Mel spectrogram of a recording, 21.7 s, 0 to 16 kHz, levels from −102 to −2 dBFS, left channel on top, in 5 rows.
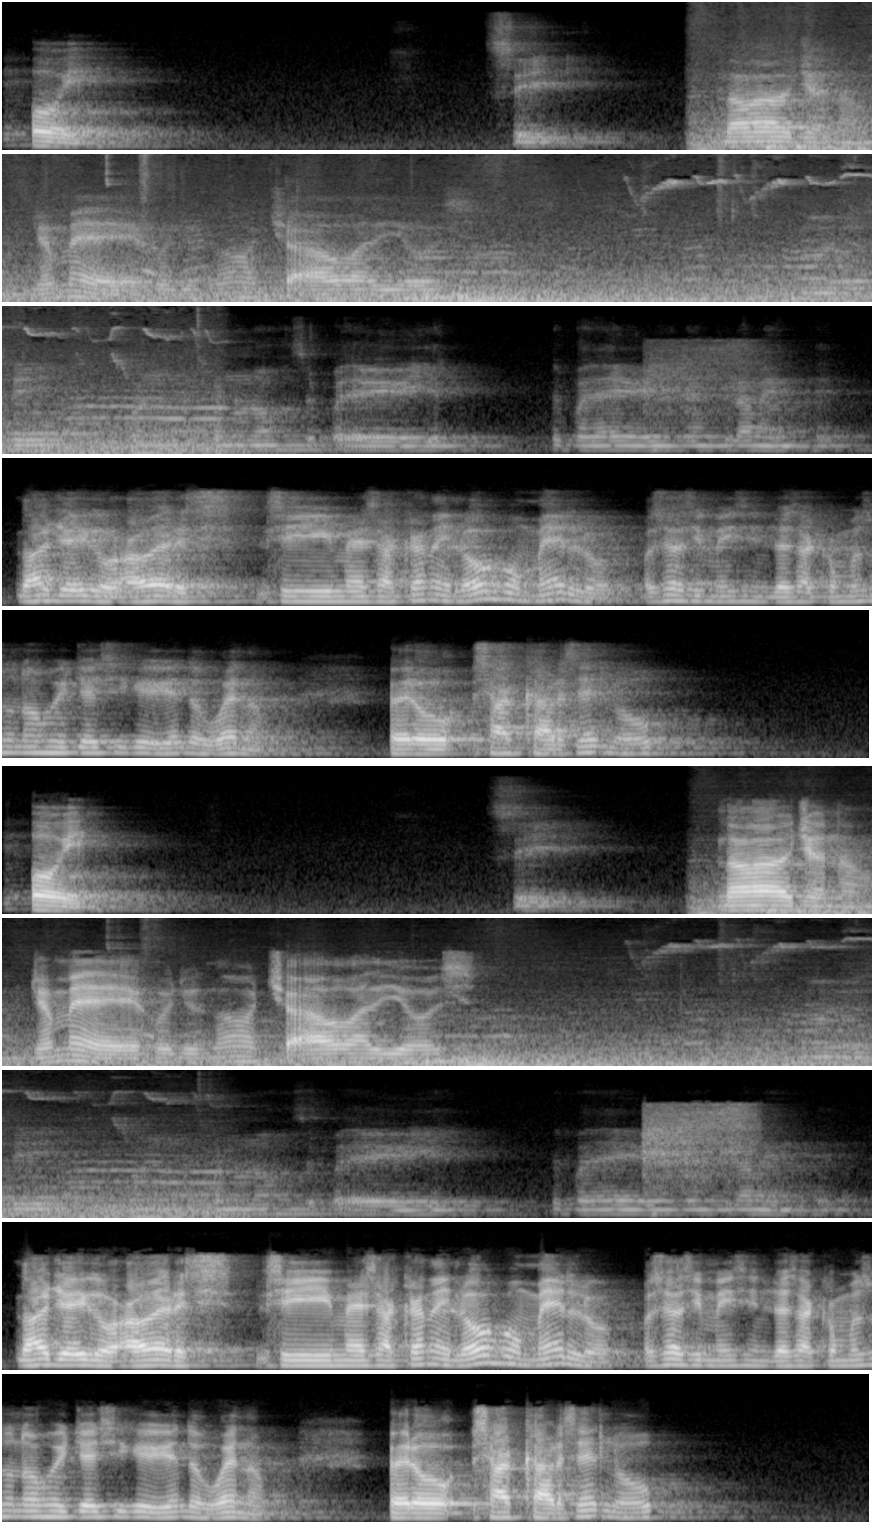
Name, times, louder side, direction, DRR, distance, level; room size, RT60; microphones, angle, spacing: voice 1, 2.4-2.8 8.3-10.9 11.5-12.9, left 2 dB, 55° left, 1 dB, 1.6 m, -39 dB
sound 1, 3.4-9.8, left 2 dB, 75° left, 0.8 m, -35 dB
voice 2, 3.6-6.7 11.9-12.4 13.1-18.7 19.3-20.6, right 6 dB, 75° right, 13 dB, 0.5 m, -22 dB
11.0 x 5.4 x 8.4 m, 0.97 s
head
